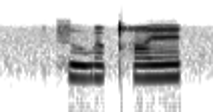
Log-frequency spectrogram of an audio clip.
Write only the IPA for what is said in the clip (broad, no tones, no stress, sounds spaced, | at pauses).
t͡s u w ə̃ qʰ ɛ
